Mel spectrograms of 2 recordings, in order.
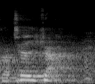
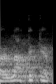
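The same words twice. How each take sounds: First: The name has the Australian syllable stress. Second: The name has the Indian syllable stress. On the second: "Indians and Australians pronounce names differently"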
